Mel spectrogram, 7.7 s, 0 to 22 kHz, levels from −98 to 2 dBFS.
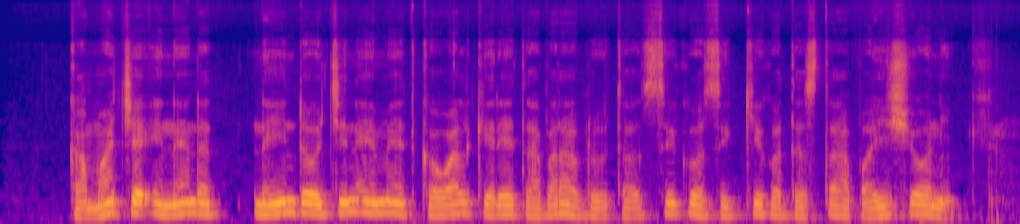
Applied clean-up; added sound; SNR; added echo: none; none; none; none.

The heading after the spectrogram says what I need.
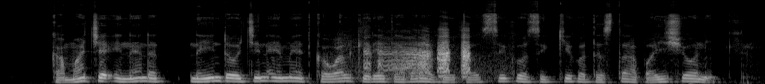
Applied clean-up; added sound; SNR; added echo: none; Chicken, rooster; -1 dB; none.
